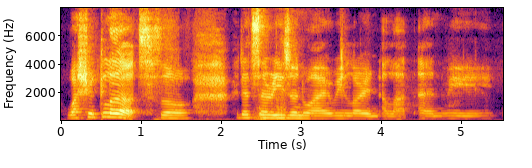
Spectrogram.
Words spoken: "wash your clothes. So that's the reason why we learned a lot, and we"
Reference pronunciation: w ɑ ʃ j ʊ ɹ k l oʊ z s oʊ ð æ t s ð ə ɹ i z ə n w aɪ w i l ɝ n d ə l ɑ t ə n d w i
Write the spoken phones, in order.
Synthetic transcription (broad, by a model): w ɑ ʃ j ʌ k l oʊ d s oʊ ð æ t s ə ɹ i z ə n w aɪ w i l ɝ n ə l ɑ t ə n w i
